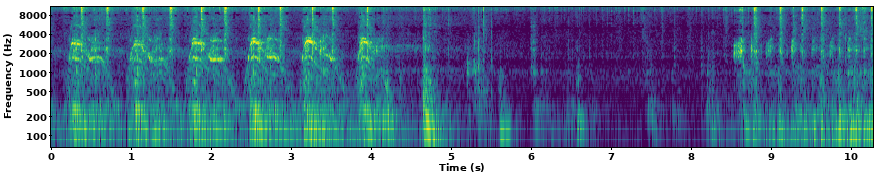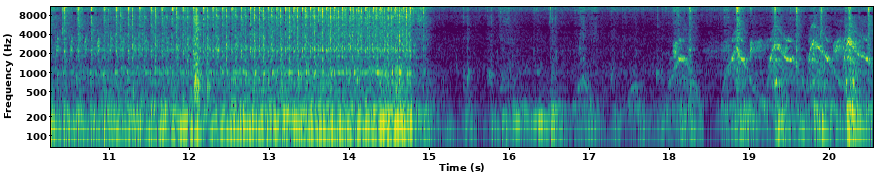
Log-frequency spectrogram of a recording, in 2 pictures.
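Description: Small 1917 Bing live-steam toy engine being turned over by hand, giving short irregular puffs and knocks. About eight seconds in it catches and runs with a fast, steady exhaust beat that grows louder. It stops suddenly a few seconds later, and the slow, irregular puffs of hand-turning come back near the end.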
